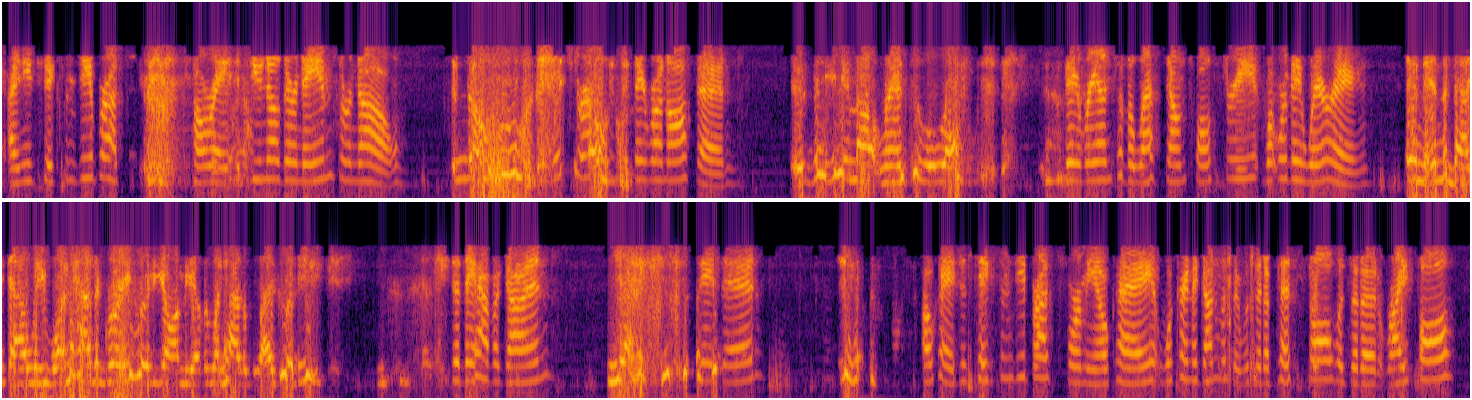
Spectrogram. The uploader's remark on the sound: This is one of the many 911 calls that came to dispatchers during a spree of armed robberies at gas stations and convenience stores in Canton.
